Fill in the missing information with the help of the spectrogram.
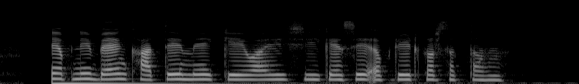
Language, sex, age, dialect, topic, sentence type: Hindi, female, 46-50, Hindustani Malvi Khadi Boli, banking, question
